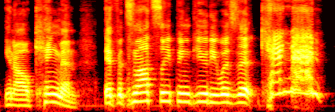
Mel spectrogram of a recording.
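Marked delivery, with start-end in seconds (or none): 2.6-3.2 very high-pitched parody shriek; mock scream. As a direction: squeal the name like an excitable reseller. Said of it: "they scream".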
